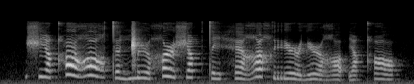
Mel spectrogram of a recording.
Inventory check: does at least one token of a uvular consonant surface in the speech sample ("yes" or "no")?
yes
